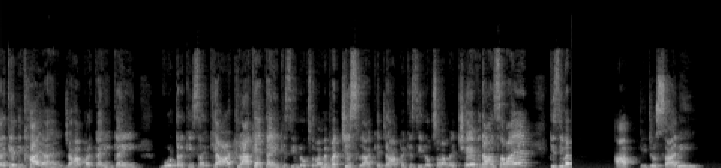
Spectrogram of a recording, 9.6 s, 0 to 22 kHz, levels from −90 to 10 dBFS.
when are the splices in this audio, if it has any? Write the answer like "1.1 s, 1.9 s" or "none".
7.6 s

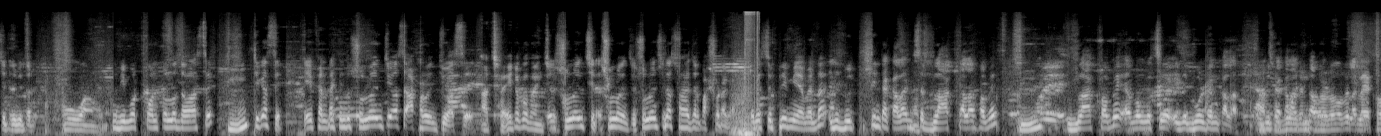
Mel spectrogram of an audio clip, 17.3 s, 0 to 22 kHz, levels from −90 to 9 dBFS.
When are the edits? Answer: 1.4 s, 9.3 s

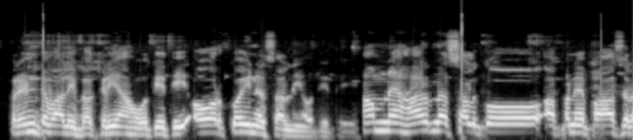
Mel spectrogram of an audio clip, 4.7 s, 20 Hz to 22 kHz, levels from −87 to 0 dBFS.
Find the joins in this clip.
2.7 s

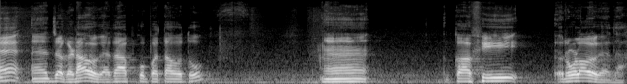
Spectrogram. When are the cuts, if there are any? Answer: none

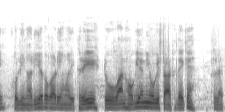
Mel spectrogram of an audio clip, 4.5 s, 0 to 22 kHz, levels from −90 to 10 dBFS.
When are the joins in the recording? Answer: 1.5 s

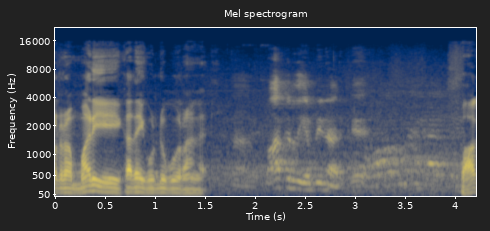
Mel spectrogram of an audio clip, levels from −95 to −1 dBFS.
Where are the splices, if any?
none

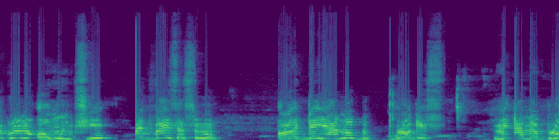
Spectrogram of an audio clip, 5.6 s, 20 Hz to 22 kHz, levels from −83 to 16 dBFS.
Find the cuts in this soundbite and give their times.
1.4 s

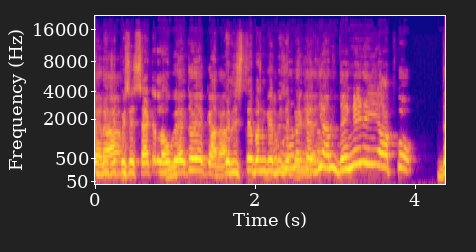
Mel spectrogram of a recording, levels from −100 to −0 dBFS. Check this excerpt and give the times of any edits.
2.5 s

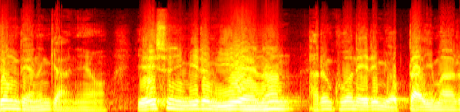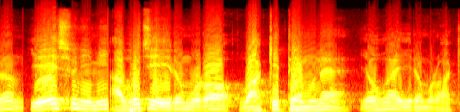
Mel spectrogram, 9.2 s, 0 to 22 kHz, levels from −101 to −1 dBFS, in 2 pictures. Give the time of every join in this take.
4.8 s, 5.7 s

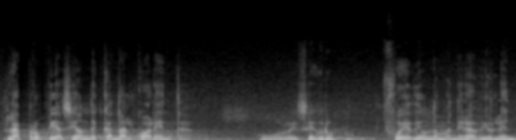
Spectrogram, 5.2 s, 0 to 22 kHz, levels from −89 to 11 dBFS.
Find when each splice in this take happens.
3.7 s

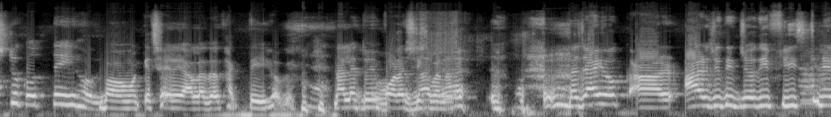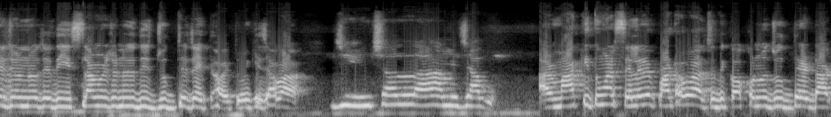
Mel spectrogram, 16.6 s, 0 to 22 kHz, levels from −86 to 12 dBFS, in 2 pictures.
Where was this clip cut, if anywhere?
none

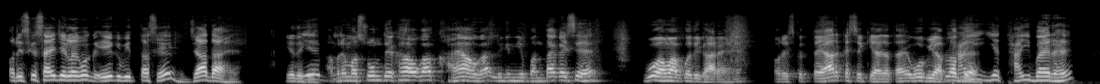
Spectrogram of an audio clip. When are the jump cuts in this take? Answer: 3.3 s, 9.5 s

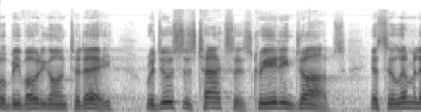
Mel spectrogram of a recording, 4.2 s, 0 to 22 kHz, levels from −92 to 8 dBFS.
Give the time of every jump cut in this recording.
none

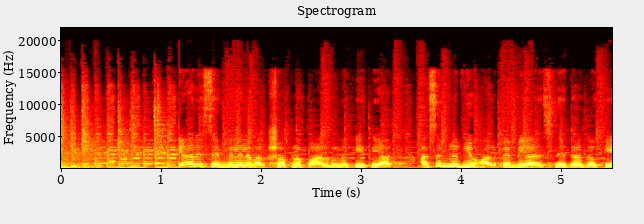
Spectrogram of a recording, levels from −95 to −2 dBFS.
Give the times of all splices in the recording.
none

